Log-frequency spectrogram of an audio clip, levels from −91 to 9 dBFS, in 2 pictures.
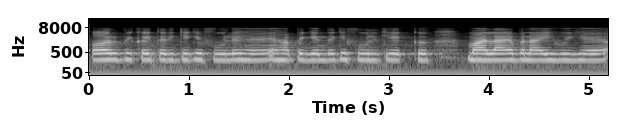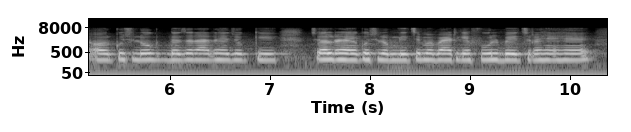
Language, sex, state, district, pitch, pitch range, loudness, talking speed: Hindi, female, Jharkhand, Garhwa, 215 Hz, 215-220 Hz, -17 LUFS, 230 wpm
